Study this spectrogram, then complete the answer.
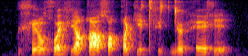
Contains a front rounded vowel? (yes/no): yes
